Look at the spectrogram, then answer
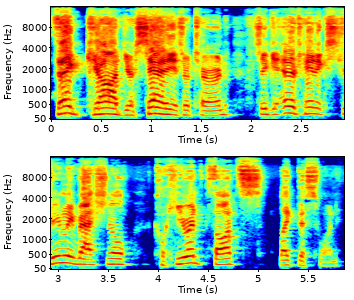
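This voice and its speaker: Male comic narrator, slightly high register, theatrical and mock-grave, reading script commands. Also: a little fast, bright, forceful tone. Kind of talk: comedic readers' theater narration.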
